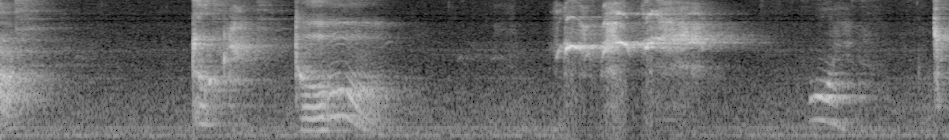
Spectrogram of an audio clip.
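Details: Israeli pet grey parrot speaking Hebrew indoors: a few short, harsh, speech-like bursts, one with sliding harmonic bands, separated by quiet gaps, with a steady low hum in the background.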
